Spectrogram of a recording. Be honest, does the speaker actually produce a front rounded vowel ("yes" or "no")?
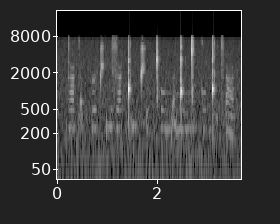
yes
